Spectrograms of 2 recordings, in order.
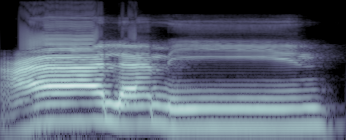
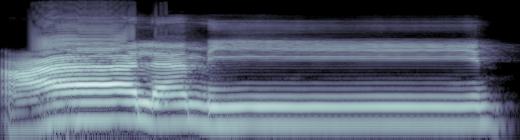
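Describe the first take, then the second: First: The final vowel is held only briefly. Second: The final vowel is held moderately long. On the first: "ज़्यादा इसको आप लंबा नहीं करेंगे" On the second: "कम से कम दो, ज़्यादा से ज़्यादा तीन"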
